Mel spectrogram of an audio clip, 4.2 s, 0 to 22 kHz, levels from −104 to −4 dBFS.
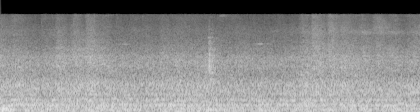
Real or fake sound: real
